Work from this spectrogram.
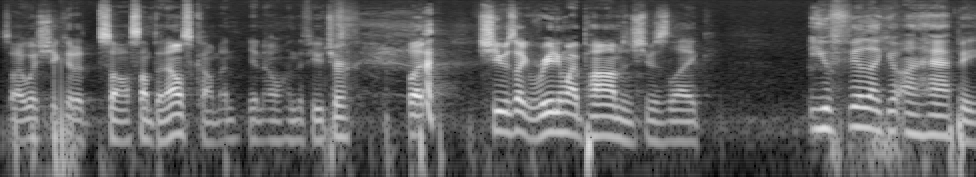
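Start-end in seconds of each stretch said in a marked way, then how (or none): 6.0-7.3 put-on, fake Ukrainian accent. Retelling what a palm reader said to her, fake Ukrainian accent. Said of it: "she was definitely faking like a Ukrainian accent".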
